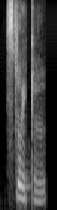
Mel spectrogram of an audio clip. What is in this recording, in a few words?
"stoical", Indian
